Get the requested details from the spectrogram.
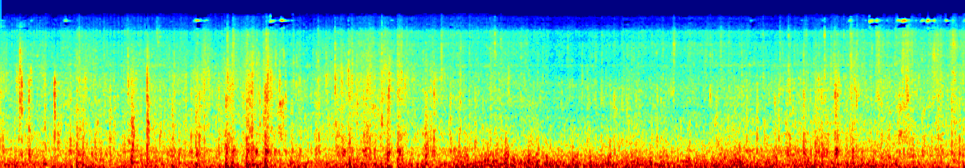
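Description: Bicycle tyres rattle and bump over rough stones.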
